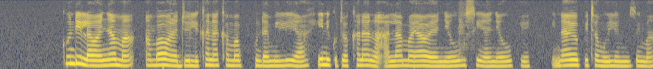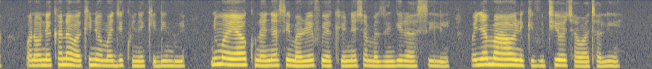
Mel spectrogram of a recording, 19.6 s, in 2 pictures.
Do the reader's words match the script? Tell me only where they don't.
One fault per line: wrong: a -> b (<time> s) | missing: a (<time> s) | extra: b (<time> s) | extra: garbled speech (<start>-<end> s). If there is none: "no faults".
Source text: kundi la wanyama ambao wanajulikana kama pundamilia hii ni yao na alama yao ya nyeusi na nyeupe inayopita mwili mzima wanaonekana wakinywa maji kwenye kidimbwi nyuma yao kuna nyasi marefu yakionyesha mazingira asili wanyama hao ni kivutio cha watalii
wrong: yao -> kutokana (5.0 s)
